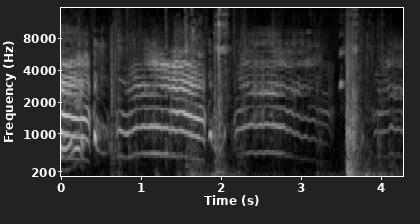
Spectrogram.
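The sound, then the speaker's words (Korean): A newborn baby wails in long, rising and falling cries, loud, with brief gasping pauses between bursts and no talk over it. “잔말 말고 얼마나 받아야? 아가 우는디.”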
